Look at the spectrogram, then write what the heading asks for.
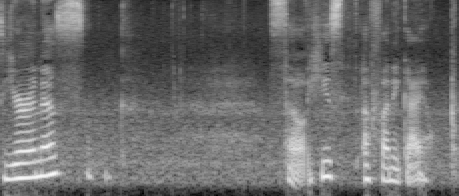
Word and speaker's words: Uranus: how do you say it's not Uranus right its Uranus so he's a funny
